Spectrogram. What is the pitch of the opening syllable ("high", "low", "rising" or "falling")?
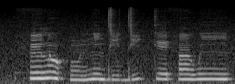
high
